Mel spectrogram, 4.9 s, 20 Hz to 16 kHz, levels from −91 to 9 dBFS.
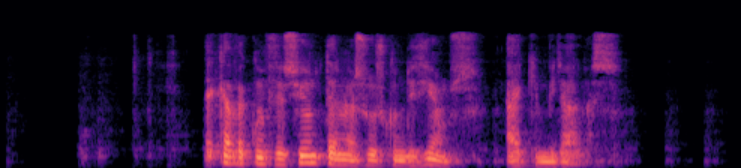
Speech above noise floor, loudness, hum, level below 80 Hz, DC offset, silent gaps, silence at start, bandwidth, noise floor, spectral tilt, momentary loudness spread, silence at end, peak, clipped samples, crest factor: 37 dB; -23 LUFS; none; -58 dBFS; under 0.1%; none; 1.35 s; 8 kHz; -59 dBFS; -6 dB/octave; 13 LU; 0.85 s; -2 dBFS; under 0.1%; 22 dB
